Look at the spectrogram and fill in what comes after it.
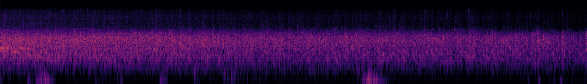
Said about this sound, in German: Applaus! Vielen Dank.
